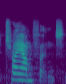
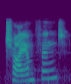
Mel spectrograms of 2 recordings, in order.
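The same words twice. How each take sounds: First: "triumphant" stressed on UM; "triumphant" as tri-UM-phant, falling at the end; stress shift demo. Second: "Triumphant" stressed on its first syllable, TRI; "Triumphant" as TRI-umphant, lifted at the end; stress shift demo. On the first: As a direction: put the main stress of "triumphant" on its middle syllable. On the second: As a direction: hit TRI at the start of "Triumphant". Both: Shown as a demonstration. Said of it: "exhibit variation in their primary stress".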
